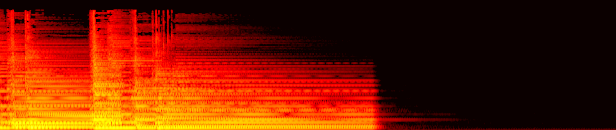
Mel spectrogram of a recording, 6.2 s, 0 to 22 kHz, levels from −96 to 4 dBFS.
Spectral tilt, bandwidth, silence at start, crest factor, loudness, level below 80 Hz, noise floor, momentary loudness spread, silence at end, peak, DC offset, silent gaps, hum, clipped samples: -6.5 dB/octave; 16 kHz; 0 s; 18 dB; -24 LUFS; -36 dBFS; -88 dBFS; 13 LU; 2.4 s; -8 dBFS; under 0.1%; none; 60 Hz at -65 dBFS; under 0.1%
